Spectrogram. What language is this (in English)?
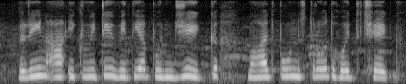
Maithili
